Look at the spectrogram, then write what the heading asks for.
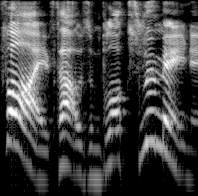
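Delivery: grand, booming, dramatic announcer voice. The speaker breaks into an epic announcer voice for a moment. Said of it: "Epic announcer voice".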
